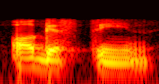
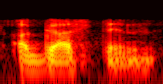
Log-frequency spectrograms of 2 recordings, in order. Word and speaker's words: Augustine: Augustine, although it is also often pronounced Augustine, and I myself switch between those two in unpredictable ways. But Augustine, I think, is what I often end up saying most.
